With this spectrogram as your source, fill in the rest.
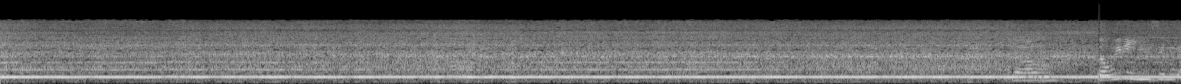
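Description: A blender runs loud and steady on a frozen mango smoothie with a sustained high motor whine, and the pitch shifts near the end as it changes speed or stops.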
